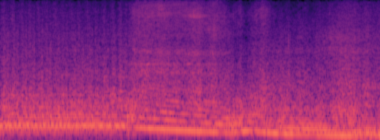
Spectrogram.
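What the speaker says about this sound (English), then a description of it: "His friends wearing red and white, his favorite colors, as they revved their engines one last time." Engines rev hard in a loud, close burst at a funeral gathering, the pitch climbing and then sliding down as the throttle falls away before cutting off abruptly.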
